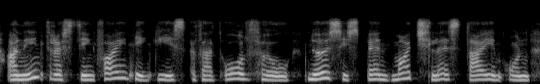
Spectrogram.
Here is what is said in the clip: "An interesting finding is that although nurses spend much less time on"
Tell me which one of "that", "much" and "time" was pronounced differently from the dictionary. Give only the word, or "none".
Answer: none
